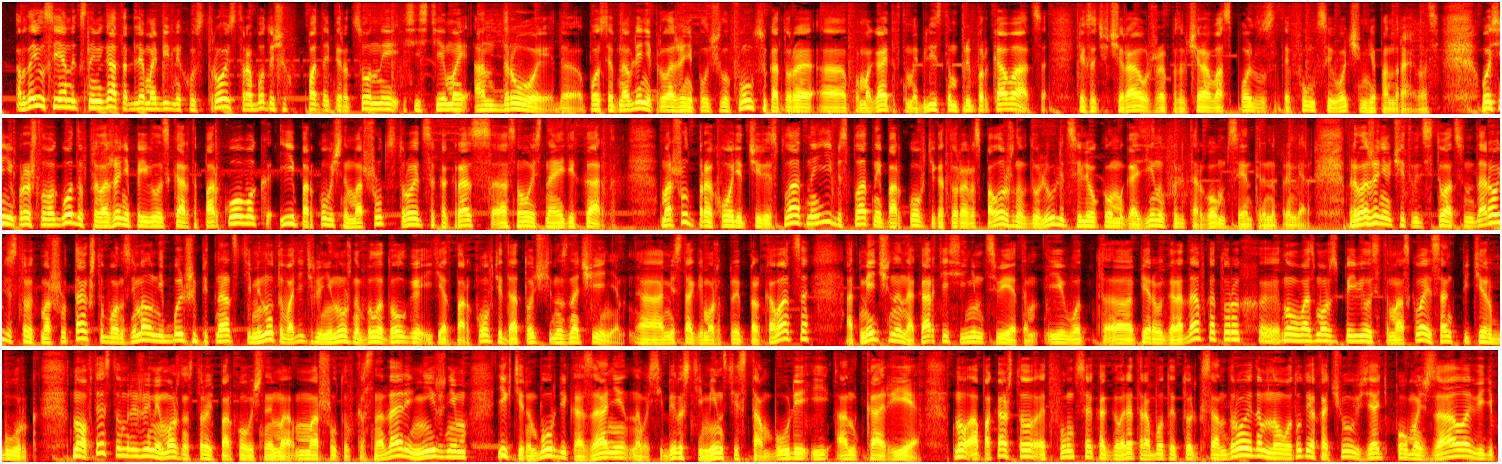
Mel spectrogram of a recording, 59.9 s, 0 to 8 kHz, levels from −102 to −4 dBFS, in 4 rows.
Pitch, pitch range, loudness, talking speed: 120 Hz, 100-150 Hz, -27 LUFS, 160 wpm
